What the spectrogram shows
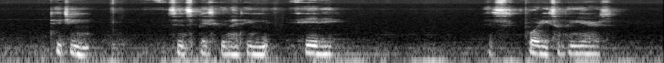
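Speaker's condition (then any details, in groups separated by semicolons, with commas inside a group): Parkinson's; voice weakened by Parkinson's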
